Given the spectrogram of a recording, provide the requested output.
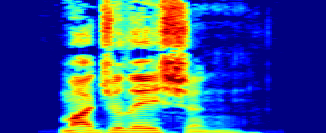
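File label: "modulation", English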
